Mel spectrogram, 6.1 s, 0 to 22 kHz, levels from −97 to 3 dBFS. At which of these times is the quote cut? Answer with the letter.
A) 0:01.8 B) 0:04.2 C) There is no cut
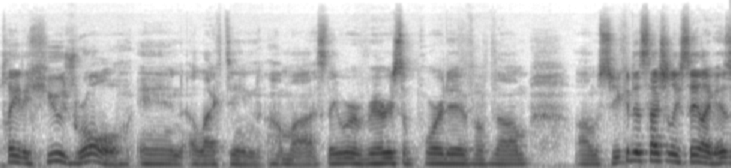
C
